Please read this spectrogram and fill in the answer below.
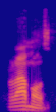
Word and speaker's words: Ramos: mean to correct you but I believe it's pronounced Ramos Ramos yes thank you yes yes my my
